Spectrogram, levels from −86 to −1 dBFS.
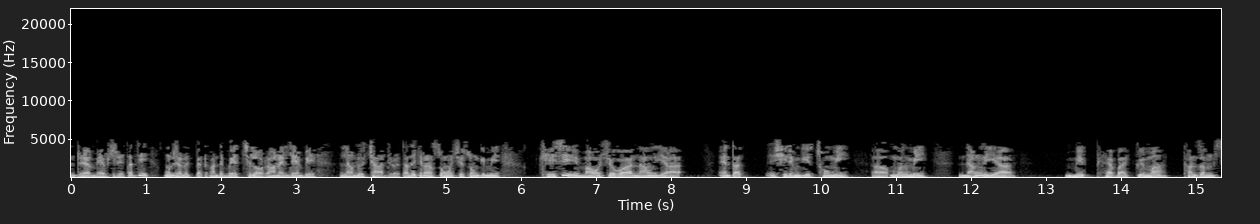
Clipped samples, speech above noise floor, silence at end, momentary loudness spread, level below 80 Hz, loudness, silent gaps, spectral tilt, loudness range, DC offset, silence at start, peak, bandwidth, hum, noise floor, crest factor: under 0.1%; 44 dB; 0 s; 8 LU; -52 dBFS; -24 LUFS; none; -6.5 dB/octave; 2 LU; under 0.1%; 0 s; -10 dBFS; 5.2 kHz; none; -67 dBFS; 14 dB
